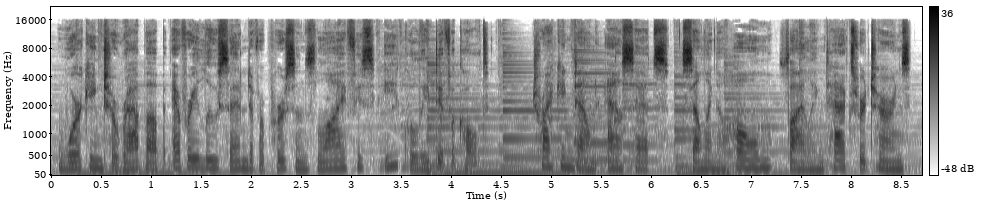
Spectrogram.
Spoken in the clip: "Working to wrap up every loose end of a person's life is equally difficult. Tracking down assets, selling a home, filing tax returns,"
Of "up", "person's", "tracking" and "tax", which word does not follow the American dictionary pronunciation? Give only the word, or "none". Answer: none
